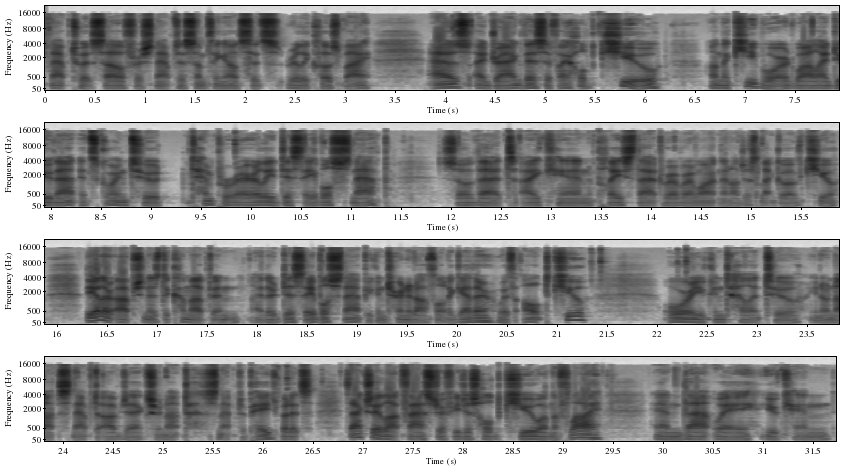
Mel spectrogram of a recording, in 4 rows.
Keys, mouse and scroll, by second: 0.1 click, 18.7 click, 26.2 click, 29.2 scroll down 1, 31.0-31.7 scroll up 1.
